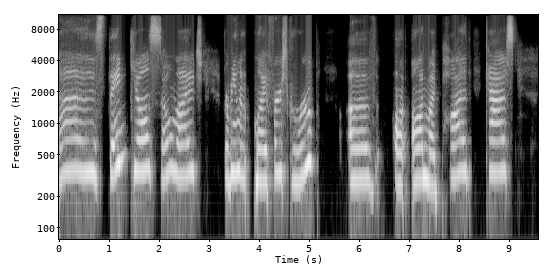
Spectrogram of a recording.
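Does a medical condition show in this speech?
Yes: stuttering; took years to speak openly about it; coughs often, voice tearful at one point; stutter hard to notice when speaking, per listener; here prolonged sounds.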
